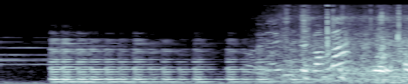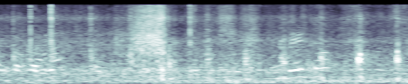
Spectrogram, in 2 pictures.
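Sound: horse-drawn carriages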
